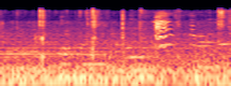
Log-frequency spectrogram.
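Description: Domestic cat meowing beside the table, with a short call near the end.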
